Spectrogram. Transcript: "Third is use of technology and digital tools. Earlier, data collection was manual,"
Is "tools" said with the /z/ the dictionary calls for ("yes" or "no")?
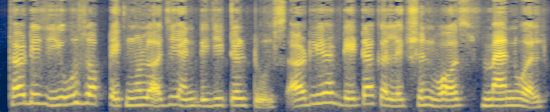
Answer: no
